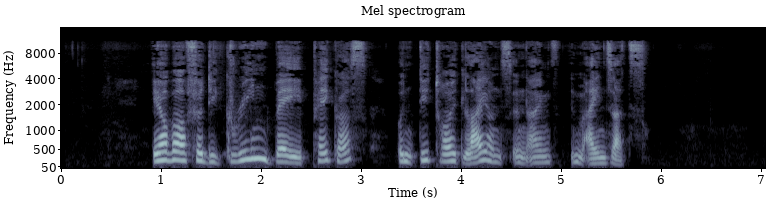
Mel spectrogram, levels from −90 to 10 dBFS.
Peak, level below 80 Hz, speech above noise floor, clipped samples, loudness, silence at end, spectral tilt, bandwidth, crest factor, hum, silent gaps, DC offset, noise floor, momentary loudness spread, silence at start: -8 dBFS; -70 dBFS; 52 dB; under 0.1%; -26 LUFS; 1.2 s; -4 dB/octave; 11.5 kHz; 20 dB; none; none; under 0.1%; -77 dBFS; 11 LU; 0.9 s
